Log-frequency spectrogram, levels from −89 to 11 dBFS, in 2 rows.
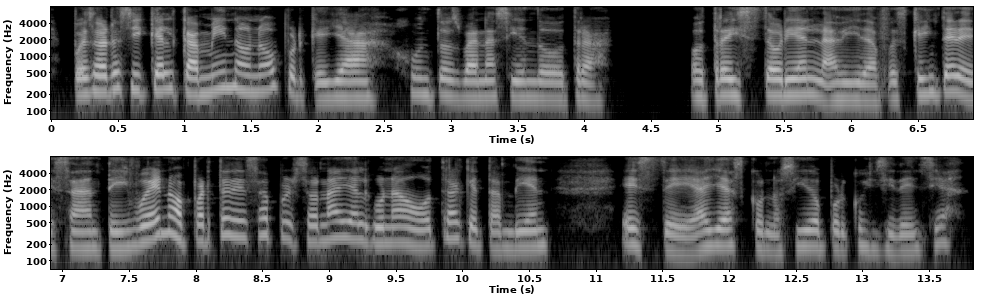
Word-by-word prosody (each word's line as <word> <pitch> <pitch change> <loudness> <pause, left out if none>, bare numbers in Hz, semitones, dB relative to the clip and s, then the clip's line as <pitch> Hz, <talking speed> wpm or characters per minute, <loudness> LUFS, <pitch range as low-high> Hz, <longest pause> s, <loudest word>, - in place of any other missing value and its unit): pues 200 - +1
ahora 220 +3 +6
sí 240 -3 +1
que 235 - +4
el 245 +1 0
camino 230 +4 +3
¿no? 235 +5 -3
Porque 165 -6 -5
ya 175 0 +2
juntos 195 -3 -7
van 175 0 +2
haciendo 170 -2 -2
otra 160 0 -6 0.6
otra 180 +2 -1
historia 190 +1 +4
en 200 -1 -2
la 150 - +3
vida, 160 -2 -2
pues 165 +1 -3
qué - - -1
interesante, 175 -5 +2
y 170 +1 -4
bueno, 235 - +3
aparte 230 +5 -3
de 280 - -2
esa 290 +3 -1
persona, 240 -3 -4
¿hay 265 0 -3
alguna 210 -3 -2
otra 195 +7 -4
que 205 - -5
también, 175 +1 -6 0.5
este, 155 -7 +4
hayas 185 +3 0
conocido 175 +2 -6
por 170 -2 -10
coincidencia? 165 +2 -4
190 Hz, 160 wpm, -24 LUFS, 170-220 Hz, 0.6 s, ahora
